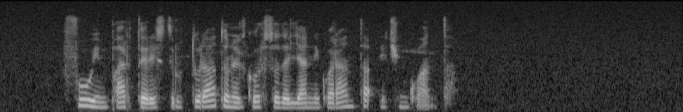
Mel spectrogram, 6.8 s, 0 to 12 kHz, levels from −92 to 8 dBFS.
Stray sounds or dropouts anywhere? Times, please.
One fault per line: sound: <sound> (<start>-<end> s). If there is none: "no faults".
no faults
